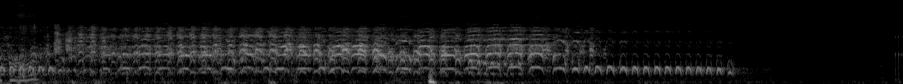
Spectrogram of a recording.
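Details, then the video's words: Kookaburra laughter: a loud, raucous run of rapid chuckling hoots that builds into cackling, keeps going for about seven seconds, then stops abruptly. "Sounds of kookaburra"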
